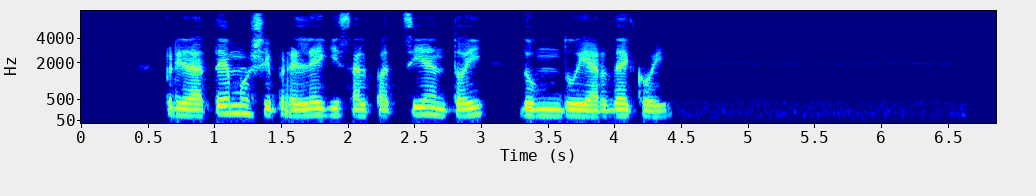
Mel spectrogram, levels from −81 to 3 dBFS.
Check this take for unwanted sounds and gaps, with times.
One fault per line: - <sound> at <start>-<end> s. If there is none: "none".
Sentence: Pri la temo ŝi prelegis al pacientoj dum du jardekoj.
none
